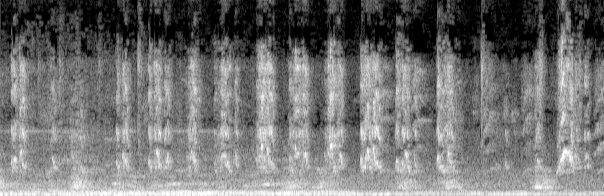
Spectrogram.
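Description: A cockatiel gives a rapid series of short, scratchy squawking chirps over a steady low room hum.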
